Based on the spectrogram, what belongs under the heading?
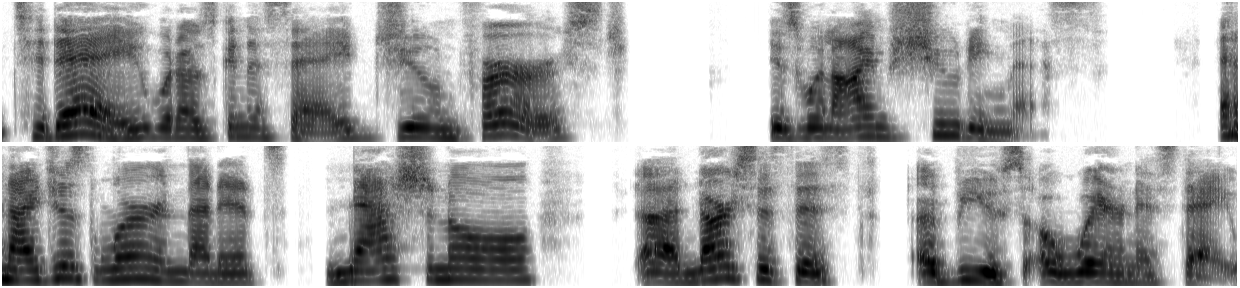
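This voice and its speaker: A woman giving a casual, encouraging, emphatic motivational talk to viewers, speaking out of the side of a mouth numb from the dentist. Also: medium pitch. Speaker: spiritual energy-reading video host.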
